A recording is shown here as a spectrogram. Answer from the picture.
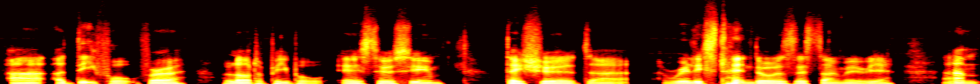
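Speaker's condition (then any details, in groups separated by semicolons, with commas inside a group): Motor neuron disease; about 18 months since diagnosis, no longer walking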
